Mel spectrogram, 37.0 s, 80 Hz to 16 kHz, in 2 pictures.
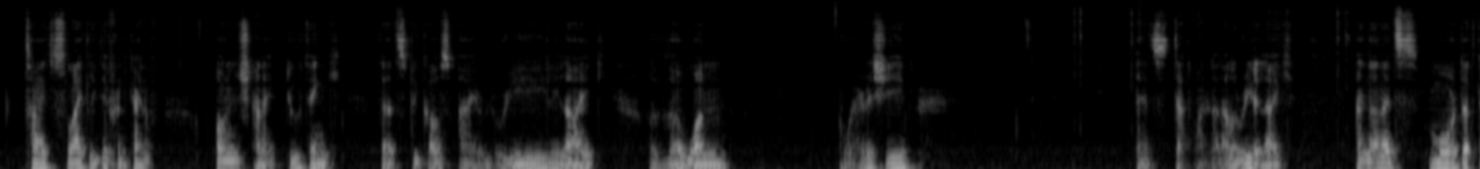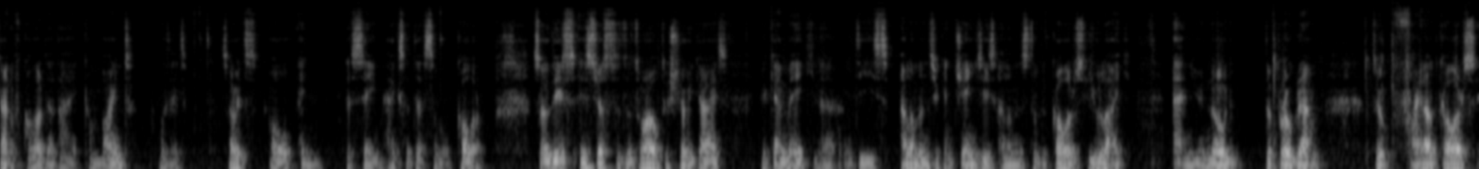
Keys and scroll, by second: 34.4 shift+super+d, 35.4-36.9 typing.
